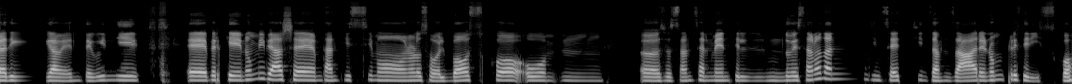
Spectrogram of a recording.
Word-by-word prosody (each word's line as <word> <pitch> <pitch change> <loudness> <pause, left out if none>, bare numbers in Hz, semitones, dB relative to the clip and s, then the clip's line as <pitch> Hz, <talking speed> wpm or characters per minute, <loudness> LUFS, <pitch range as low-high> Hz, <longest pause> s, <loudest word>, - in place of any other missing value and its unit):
praticamente. 180 -1 +1
Quindi, 195 0 -1 0.5
ehm, 190 -1 +6
perché 200 0 +2
non 215 +2 -2
mi 270 +1 -3
piace 210 -4 +4
tantissimo, 190 -1 -2
non 180 - -1
lo 185 - 0
so, 170 -3 -2
il 165 - -2
bosco 190 +3 0
o, 185 -1 +1
mhmm, 175 -1 -15 0.4
ehm, 175 -1 +1
sostanzialmente 185 +2 -2
il 175 0 -8
dove 190 +1 0
stanno 210 +7 0
tanti 245 -3 -3
insetti, 195 +1 -4
zanzare 175 +1 +3
non 195 +4 -3
preferisco 180 -5 -2
185 Hz, 140 wpm, -24 LUFS, 180-200 Hz, 0.5 s, ehm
